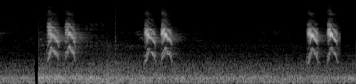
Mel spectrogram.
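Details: Sparrow chirping: three pairs of short, sharp double chirps, each pair about a second apart, bright and clipped, over a steady low background rumble.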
